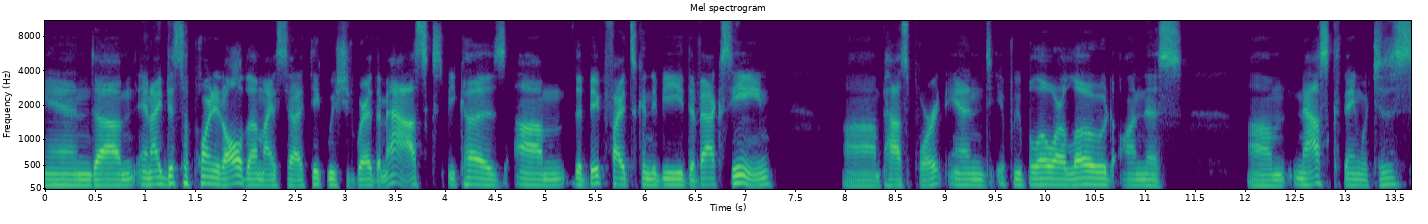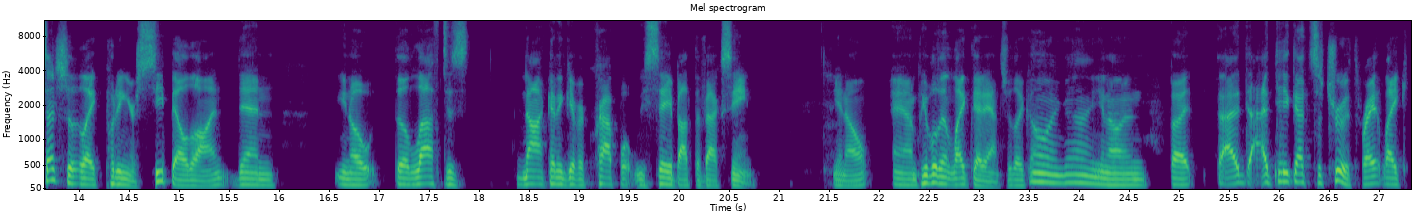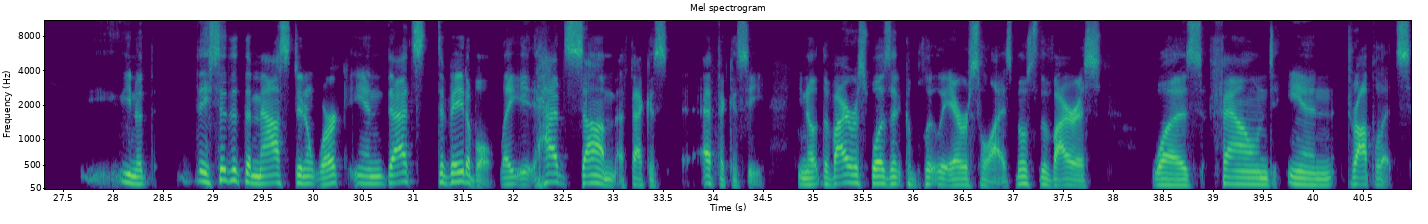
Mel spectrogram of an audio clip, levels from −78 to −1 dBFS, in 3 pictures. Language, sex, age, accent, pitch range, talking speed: English, male, 30-49, American, 110-140 Hz, 180 wpm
